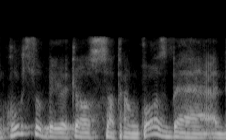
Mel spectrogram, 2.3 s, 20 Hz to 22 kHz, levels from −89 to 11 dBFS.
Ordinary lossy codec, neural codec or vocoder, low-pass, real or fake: AAC, 48 kbps; codec, 16 kHz, 4 kbps, FreqCodec, smaller model; 7.2 kHz; fake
